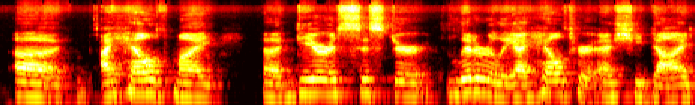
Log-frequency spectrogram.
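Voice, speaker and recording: A woman speaks at a fairly slow pace in a fairly low pitch, with fairly even intonation. Audible room echo surrounds her voice. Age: 70s. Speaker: author. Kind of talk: interview. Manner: halting.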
